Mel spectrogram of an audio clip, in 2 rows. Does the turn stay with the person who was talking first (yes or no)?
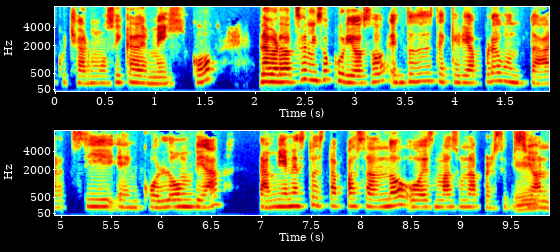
no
